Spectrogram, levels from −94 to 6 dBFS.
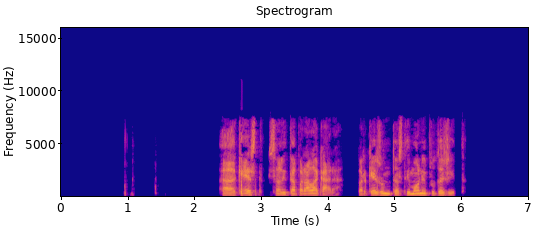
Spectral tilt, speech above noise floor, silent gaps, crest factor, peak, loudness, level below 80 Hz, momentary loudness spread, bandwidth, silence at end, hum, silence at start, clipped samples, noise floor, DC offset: -4 dB/octave; over 69 dB; 3.06-3.11 s, 4.24-4.45 s; 24 dB; 0 dBFS; -21 LUFS; -64 dBFS; 9 LU; 7.8 kHz; 1.1 s; none; 2.4 s; under 0.1%; under -90 dBFS; under 0.1%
